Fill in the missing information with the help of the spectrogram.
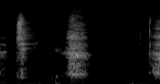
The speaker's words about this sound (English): Sorry, hard time breathing.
